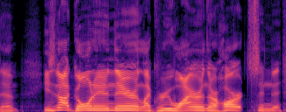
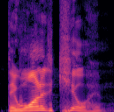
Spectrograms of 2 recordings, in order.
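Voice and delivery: usual speaking voice

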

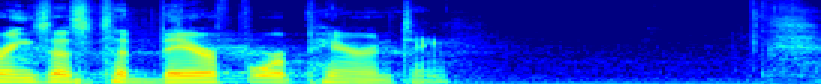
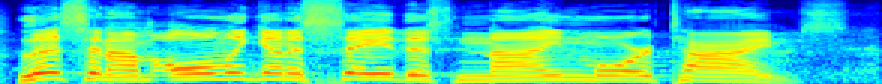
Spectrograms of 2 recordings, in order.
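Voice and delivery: exasperated parent; 4 semitones higher, 7 dB louder than usual. Retold or imitated. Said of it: "have to say things like".

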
